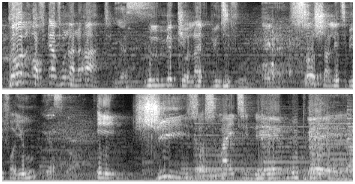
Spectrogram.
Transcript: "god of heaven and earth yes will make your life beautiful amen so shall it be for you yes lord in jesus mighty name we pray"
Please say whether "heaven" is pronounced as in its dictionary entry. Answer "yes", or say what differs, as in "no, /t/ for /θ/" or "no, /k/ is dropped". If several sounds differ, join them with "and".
yes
